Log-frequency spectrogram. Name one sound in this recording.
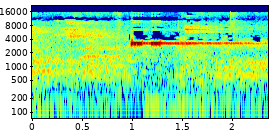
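A referee's whistle blows two short sharp blasts.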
